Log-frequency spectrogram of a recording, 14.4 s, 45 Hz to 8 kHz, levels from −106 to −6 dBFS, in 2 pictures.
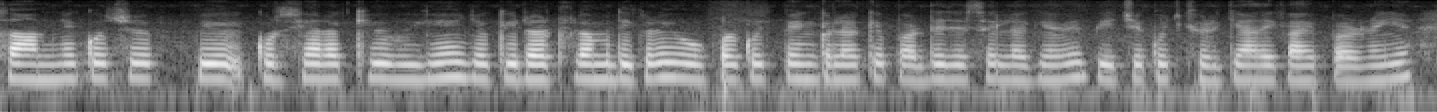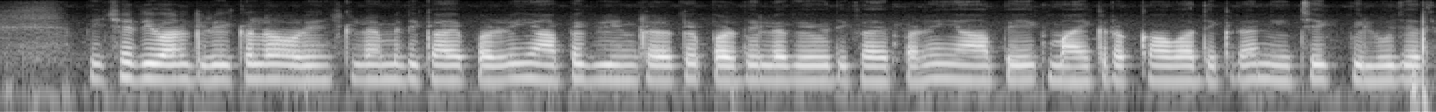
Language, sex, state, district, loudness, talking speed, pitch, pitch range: Hindi, female, Chhattisgarh, Kabirdham, -22 LUFS, 285 wpm, 200 Hz, 195-210 Hz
